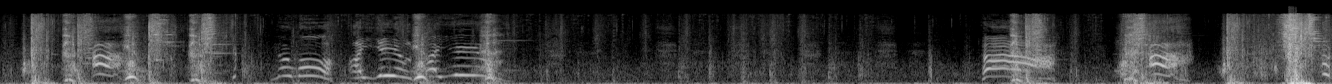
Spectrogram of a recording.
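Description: A sword strikes repeatedly with sharp hits.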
